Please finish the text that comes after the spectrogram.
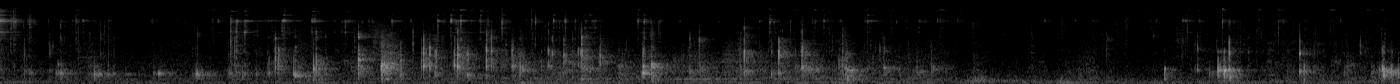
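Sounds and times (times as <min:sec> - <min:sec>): teeth clicking on bone: 0:00.0 - 0:09.4
dog chewing meat and bone: 0:00.0 - 0:14.0.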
